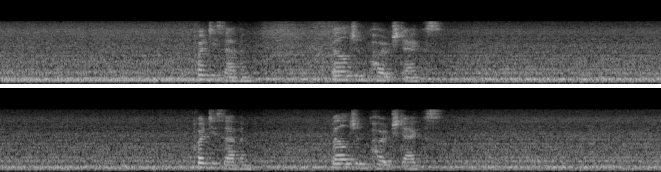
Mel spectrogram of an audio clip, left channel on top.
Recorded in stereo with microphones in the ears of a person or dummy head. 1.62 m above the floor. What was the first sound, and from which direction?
A woman speaking, 5° right (ahead or behind).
